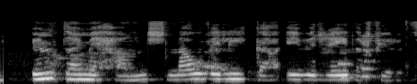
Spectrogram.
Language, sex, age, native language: Icelandic, female, 11, Icelandic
